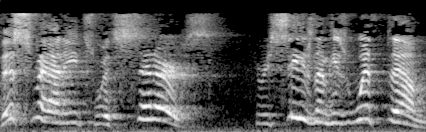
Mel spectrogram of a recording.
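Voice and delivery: high-pitched, complaining grumble. Speaker acting out how the religionists complained, acting out a loud complaint. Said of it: "did they say it really loud?".

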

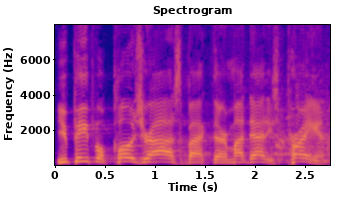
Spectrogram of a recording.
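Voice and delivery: hurried, fast, rattled-off rushed calling out. Act out Michael telling people in the back to close their eyes, imitating Michael's loud voice. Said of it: "with that Michael loud voice".

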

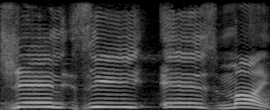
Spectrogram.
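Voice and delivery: play-acted, very slow, booming shout. Speaking in church, retelling what the Lord shouted, retelling a booming shout. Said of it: "the booming voice of the Lord shout".

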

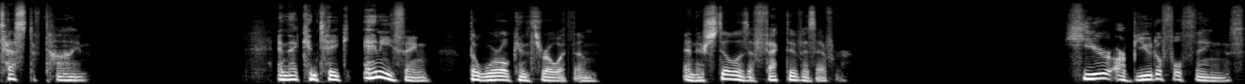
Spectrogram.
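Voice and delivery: voice welling up with tears. Explaining a Bible passage to listeners, welling up. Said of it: "I'm welling up".

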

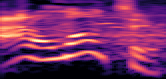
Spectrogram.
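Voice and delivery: sassy, cheeky tone. Leading a group to repeat a son's reply to his father: sassy. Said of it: "Everybody say it with a little sass".

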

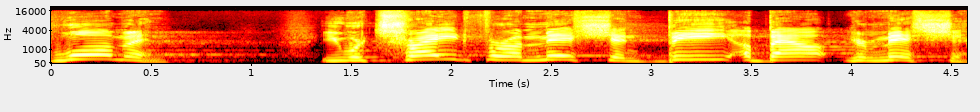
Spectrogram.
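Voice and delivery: very high pained cry. Speaker to a church congregation, retelling a bloodied man's words, raising his voice. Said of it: "raises his voice".

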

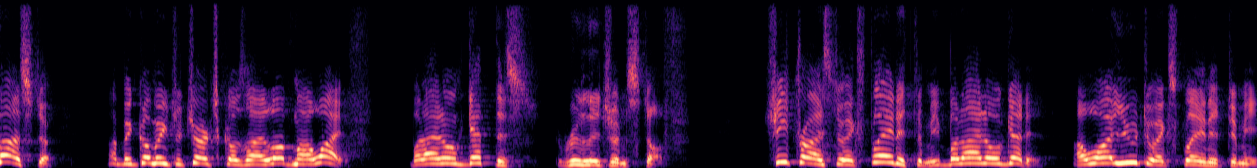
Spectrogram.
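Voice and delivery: put-on dramatic, laid-on New Jersey Italian accent. A pastor retells what a churchgoer said to him, dramatic New Jersey Italian accent. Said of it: "in his dramatic New Jersey Italian accent".

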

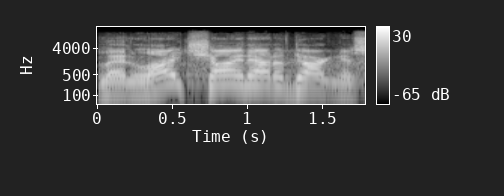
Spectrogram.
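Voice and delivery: put-on divine, godlike voice. Quoting a Bible verse to listeners, attempting a God voice. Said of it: "I can't do a God voice very well".

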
